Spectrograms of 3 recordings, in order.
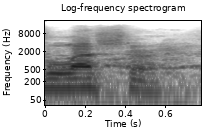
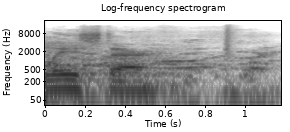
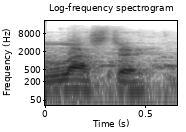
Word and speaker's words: Leicester: It is pronounced Lester. I've gotten a couple texts now about my misprononunciation of Leester.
